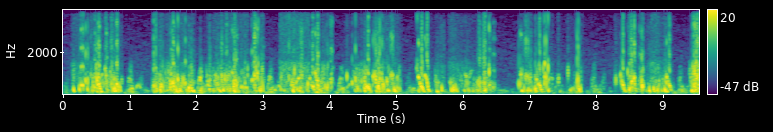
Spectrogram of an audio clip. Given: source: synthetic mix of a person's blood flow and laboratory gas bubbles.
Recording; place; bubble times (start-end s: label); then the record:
Doppler ultrasound of blood flow; precordium
0.12-0.90 s: bubbles
1.31-2.00 s: bubbles
2.12-3.06 s: bubbles
3.23-4.08 s: bubbles
4.21-5.08 s: bubbles
5.29-5.72 s: bubbles
5.76-6.49 s: bubbles
6.79-7.34 s: bubbles
7.40-7.50 s: bubbles
7.53-7.81 s: bubbles
8.25-9.17 s: bubbles
9.38-9.56 s: bubbles
From the record:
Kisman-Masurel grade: 444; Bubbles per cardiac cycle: continuous sound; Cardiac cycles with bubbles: 100%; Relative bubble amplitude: maximal (0.775 to 0.999); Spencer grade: 4 (maximum detectable bubble signal sounding continuously throughout systole and diastole of every cardiac period, and overriding the amplitude of the normal cardiac signals); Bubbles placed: only in the low amplitude regions of the cardiac cycle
